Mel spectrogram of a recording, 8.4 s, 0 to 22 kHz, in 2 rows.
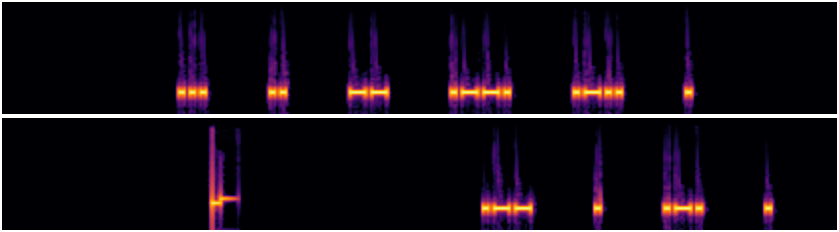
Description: Morse code, heard as a keyed tone, about 42 wpm, spaced as for 21 wpm, 690 Hz. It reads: SIMPLE WERE
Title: 4x Character Spacing - Top 500 Words - 45wpm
